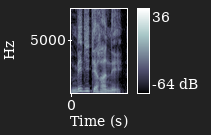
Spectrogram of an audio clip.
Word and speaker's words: Méditerranée: La mer Méditerranée. Okay, here final not pronounced, but then you pronounce this E at the end.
